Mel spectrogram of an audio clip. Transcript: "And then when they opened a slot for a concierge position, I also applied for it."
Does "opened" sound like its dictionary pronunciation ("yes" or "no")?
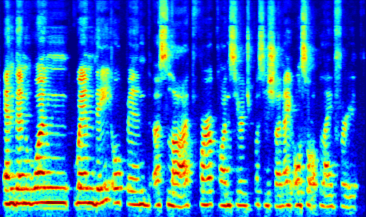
yes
